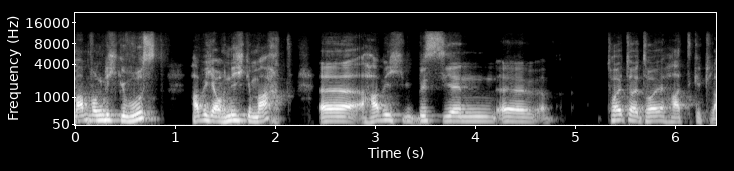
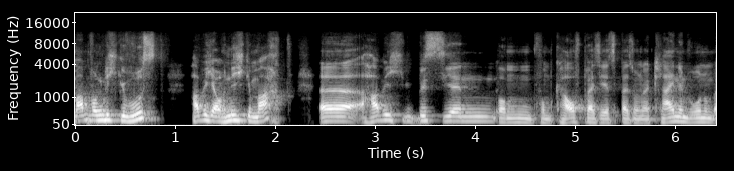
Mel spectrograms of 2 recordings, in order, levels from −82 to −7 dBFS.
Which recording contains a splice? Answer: second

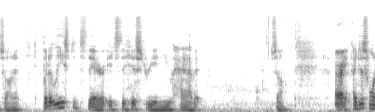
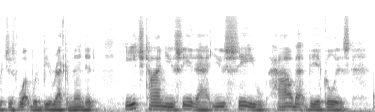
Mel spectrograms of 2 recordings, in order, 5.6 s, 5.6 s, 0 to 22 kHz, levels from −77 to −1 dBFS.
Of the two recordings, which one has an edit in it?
first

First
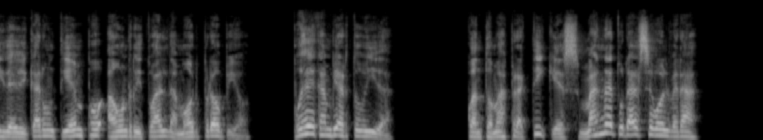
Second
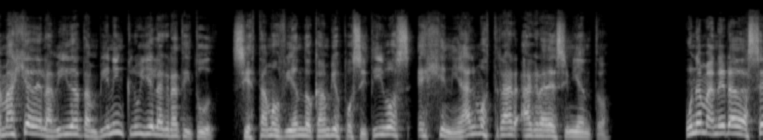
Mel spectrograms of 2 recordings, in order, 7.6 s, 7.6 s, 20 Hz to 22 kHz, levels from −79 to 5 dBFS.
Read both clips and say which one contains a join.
second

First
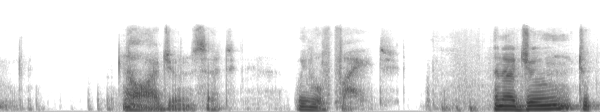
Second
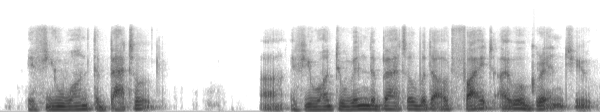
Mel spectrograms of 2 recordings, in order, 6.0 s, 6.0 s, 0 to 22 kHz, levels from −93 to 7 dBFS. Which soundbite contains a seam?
first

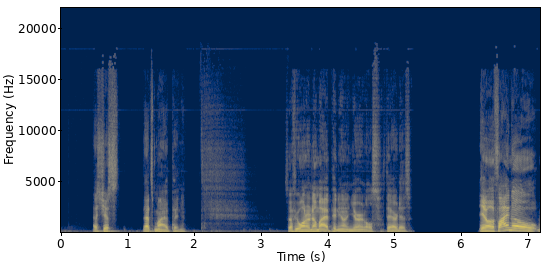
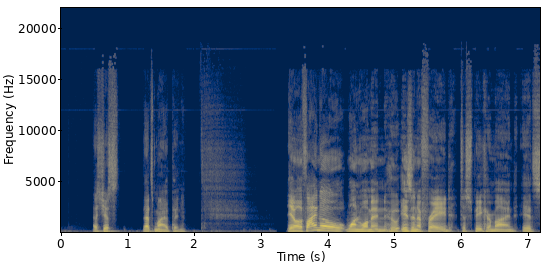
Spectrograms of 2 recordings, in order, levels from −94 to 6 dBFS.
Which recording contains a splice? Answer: second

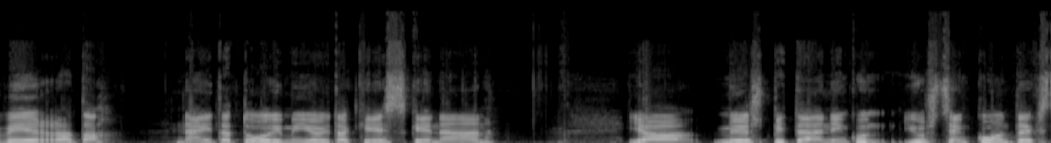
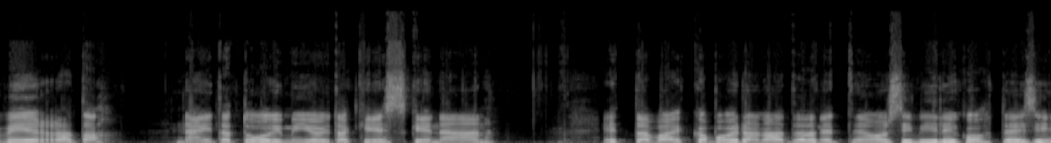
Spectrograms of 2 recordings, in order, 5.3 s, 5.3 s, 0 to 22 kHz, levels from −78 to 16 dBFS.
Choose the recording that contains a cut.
second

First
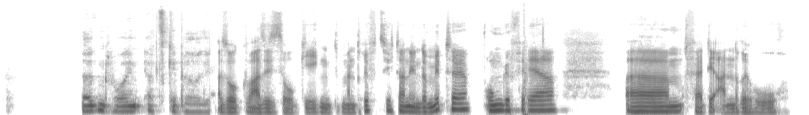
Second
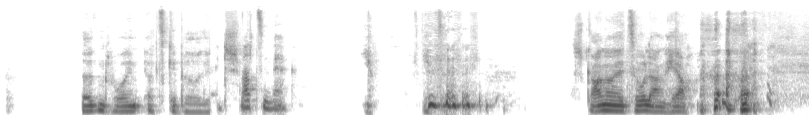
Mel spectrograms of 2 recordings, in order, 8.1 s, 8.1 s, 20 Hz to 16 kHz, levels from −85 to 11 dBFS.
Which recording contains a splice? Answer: first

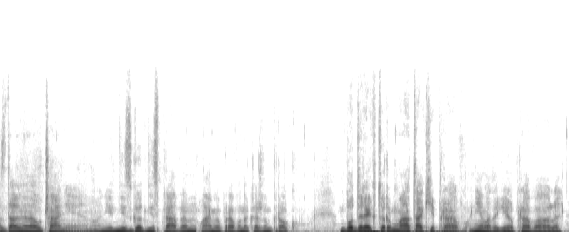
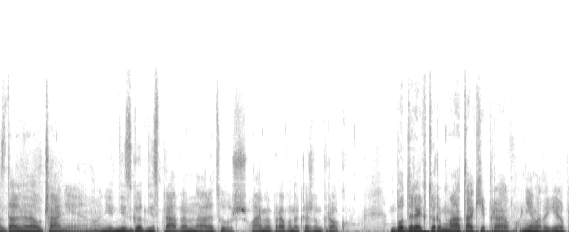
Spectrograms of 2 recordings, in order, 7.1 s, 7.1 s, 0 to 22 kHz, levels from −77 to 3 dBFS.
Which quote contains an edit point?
first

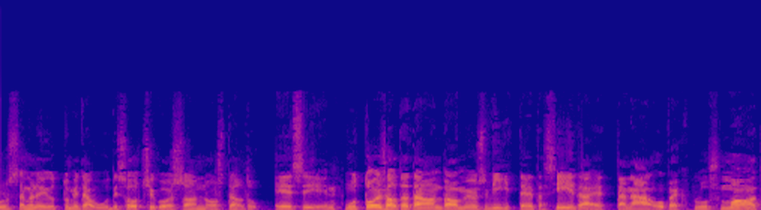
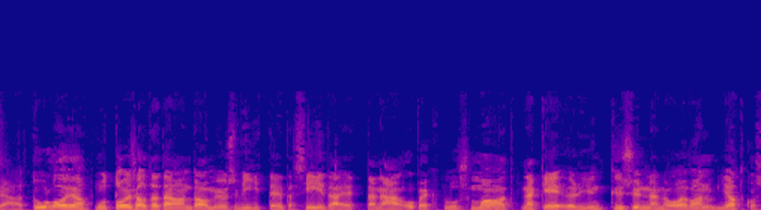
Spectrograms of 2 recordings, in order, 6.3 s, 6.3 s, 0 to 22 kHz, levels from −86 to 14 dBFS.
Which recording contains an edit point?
first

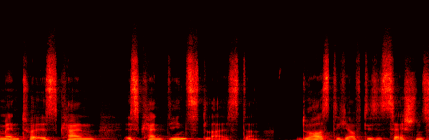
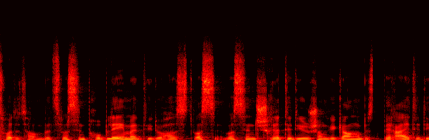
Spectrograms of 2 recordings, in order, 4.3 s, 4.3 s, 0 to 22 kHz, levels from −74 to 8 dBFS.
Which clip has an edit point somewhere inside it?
first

